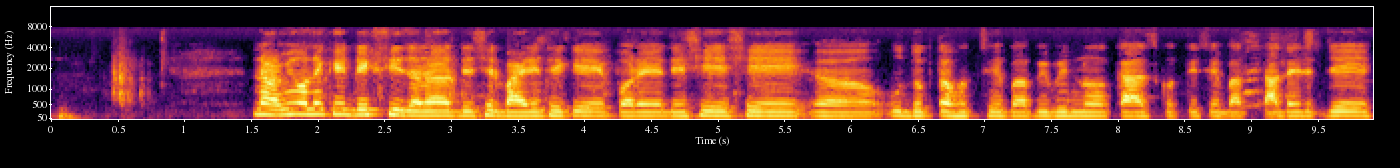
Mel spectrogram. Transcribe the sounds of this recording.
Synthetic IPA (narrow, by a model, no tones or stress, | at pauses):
naamiɔneked̪ekʰt͡ɕʰid͡ʑaɾad̪eʃeɾbajɾet̪ʰekepɔɾed̪eʃeʃe | ud̪ʱːoɡ̚t̪aɦotːɕʰebabibʱinːokad͡ʑkoɾt̪et͡ɕʰebat̪ad̪eɾd͡ʑe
